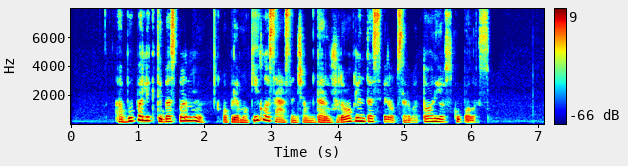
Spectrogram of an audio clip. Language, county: Lithuanian, Klaipėda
